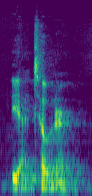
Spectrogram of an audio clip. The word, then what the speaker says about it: Tonner: Is it Toner or Toner? How should we be pronouncing this? Toner.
